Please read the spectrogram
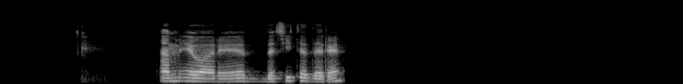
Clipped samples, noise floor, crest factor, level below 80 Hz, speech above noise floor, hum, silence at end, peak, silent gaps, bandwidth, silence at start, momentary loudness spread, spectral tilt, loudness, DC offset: under 0.1%; -51 dBFS; 24 dB; -72 dBFS; 27 dB; none; 3.4 s; -6 dBFS; 1.18-1.34 s, 1.40-1.55 s; 7.8 kHz; 0.8 s; 6 LU; -5.5 dB/octave; -24 LUFS; under 0.1%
